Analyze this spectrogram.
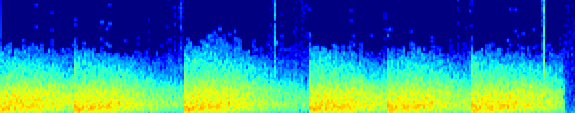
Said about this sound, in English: Stand back, you fool. The only chance is to shoot the lock off that door.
